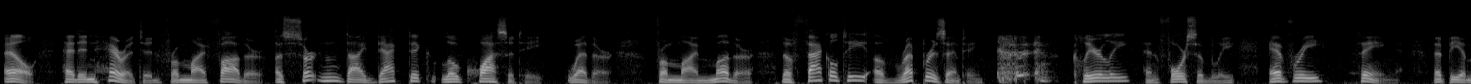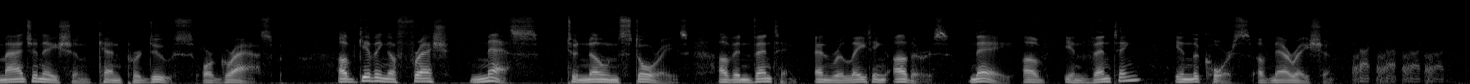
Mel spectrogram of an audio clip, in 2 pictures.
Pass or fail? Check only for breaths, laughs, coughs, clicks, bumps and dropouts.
fail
